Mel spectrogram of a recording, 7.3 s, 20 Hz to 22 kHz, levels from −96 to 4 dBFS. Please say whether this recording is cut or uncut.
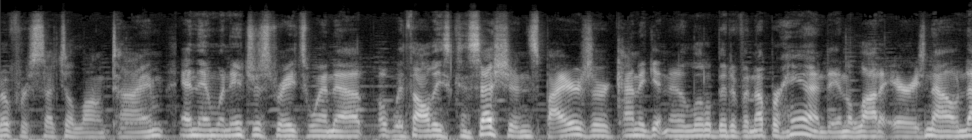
cut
